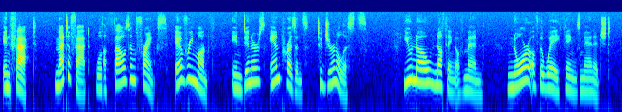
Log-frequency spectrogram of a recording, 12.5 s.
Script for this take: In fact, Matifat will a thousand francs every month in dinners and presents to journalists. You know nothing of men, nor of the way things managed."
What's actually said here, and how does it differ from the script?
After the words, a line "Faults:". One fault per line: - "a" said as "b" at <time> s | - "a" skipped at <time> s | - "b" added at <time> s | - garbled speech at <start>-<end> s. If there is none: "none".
In fact, Matifat will a thousand francs every month in dinners and presents to journalists. You know nothing of men, nor of the way things managed."
Faults:
none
